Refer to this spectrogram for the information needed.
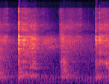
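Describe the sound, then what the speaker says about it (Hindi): A spoon keeps stirring melting sugar in a pan while making makhandi halwa. A few scraping, clinking strokes sound close by at an uneven pace, with no one talking. "तो चम्मच जो है वो आपने हिलाते रहना है।"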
